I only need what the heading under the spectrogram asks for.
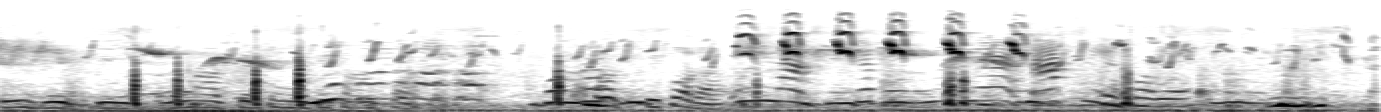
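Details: Hen with her baby chicks: low, wavering clucks with a burst of high, thin chick peeps in the middle, over a steady low hum.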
